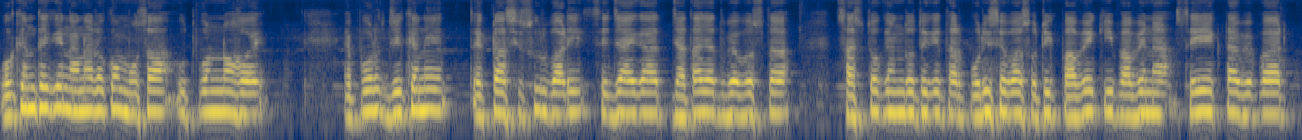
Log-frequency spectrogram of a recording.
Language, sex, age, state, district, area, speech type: Bengali, male, 30-45, West Bengal, Uttar Dinajpur, urban, spontaneous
